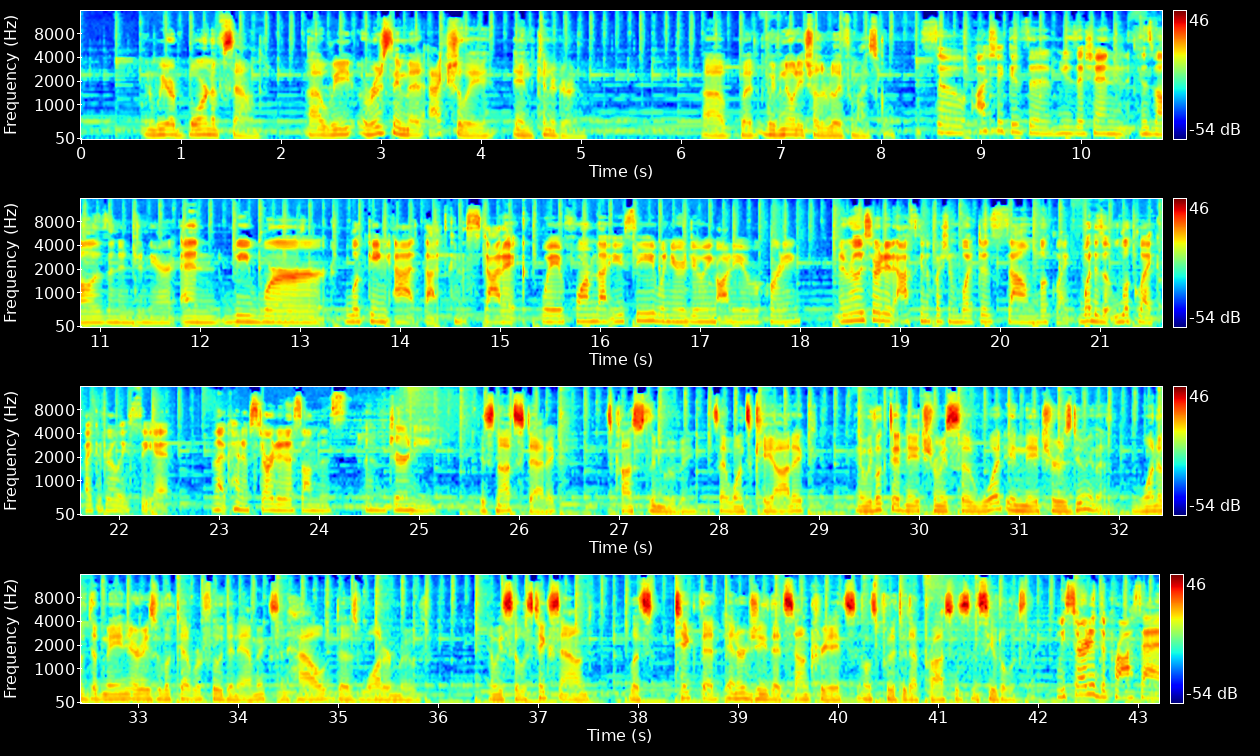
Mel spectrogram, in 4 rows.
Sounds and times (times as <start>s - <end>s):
Music: 0.0s - 43.2s
Speech: 0.6s - 5.0s, 6.2s - 35.9s, 36.5s - 43.2s.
